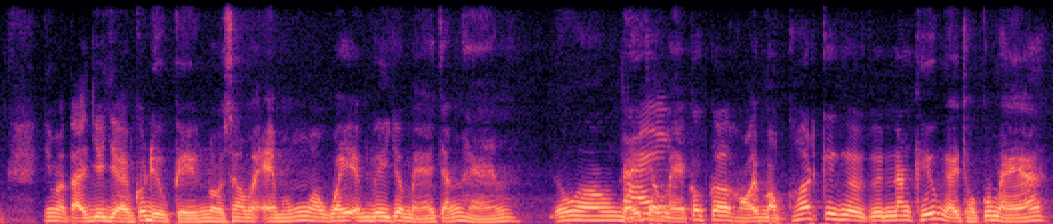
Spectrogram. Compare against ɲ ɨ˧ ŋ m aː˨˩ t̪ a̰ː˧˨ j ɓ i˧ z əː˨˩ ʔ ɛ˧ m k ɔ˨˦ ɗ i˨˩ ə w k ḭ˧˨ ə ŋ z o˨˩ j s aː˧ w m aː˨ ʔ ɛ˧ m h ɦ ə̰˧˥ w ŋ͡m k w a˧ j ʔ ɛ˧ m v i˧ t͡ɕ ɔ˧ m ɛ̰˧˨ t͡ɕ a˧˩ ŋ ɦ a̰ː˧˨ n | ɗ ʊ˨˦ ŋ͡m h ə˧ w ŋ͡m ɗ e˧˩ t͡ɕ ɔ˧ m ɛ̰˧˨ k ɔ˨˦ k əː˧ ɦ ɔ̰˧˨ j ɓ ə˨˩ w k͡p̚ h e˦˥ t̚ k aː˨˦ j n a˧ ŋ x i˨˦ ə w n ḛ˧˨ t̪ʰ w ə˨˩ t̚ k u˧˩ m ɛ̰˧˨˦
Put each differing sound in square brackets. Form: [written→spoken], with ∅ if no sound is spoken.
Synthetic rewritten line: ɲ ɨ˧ ŋ m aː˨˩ t̪ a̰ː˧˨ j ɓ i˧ z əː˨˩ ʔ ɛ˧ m k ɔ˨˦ ɗ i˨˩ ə w k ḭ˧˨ ə [ŋ→n] z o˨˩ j s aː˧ w m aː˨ ʔ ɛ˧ m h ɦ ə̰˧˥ w ŋ͡m k w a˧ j ʔ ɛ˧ m v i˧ t͡ɕ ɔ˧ m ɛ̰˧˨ t͡ɕ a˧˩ ŋ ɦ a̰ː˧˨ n | ɗ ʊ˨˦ ŋ͡m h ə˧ w ŋ͡m ɗ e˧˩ t͡ɕ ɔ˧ m ɛ̰˧˨ k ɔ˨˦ k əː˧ ɦ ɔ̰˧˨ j ɓ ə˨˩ w k͡p̚ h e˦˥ t̚ k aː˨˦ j n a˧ ŋ x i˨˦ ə w [n→ŋ] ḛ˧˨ t̪ʰ w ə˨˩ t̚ k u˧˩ m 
